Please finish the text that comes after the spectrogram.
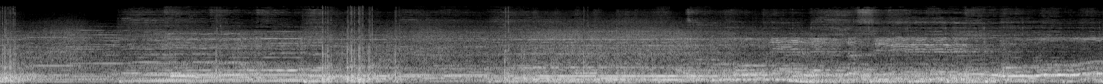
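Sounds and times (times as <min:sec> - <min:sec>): fireworks bangs and crackles: 0:00.0 - 0:07.3
cheer song playing: 0:00.0 - 0:11.0.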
